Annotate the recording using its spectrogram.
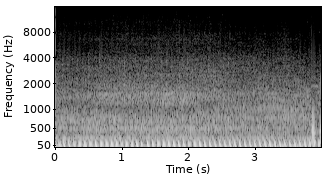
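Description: Bajaj Dominar 400's single-cylinder engine idling with a steady, rapid pulse.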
